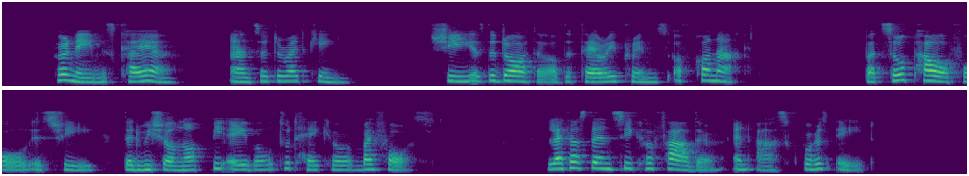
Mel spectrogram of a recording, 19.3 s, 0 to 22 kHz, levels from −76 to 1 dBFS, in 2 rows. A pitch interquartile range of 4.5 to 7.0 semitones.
No: average, 3.0 semitones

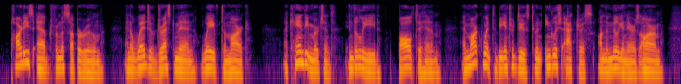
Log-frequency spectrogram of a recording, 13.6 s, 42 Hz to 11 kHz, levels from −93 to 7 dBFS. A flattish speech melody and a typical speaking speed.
No: average, 4.2 semitones; average, 170 wpm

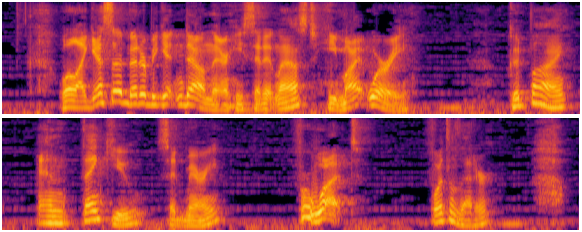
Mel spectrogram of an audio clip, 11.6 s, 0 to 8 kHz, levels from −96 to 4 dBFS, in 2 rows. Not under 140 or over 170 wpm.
Yes: average, 145 wpm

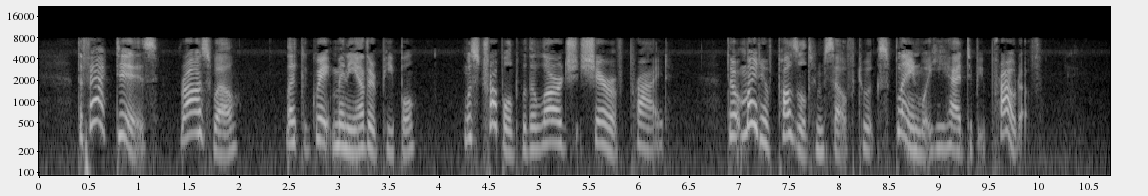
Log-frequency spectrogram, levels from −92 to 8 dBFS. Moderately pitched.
No: high, 235 Hz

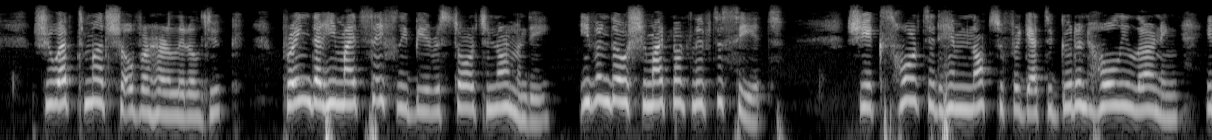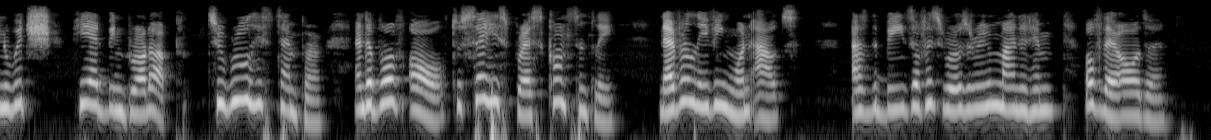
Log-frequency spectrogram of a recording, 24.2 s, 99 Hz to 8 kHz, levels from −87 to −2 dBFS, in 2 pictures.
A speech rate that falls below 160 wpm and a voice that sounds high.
No: average, 175 wpm; very high, 270 Hz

